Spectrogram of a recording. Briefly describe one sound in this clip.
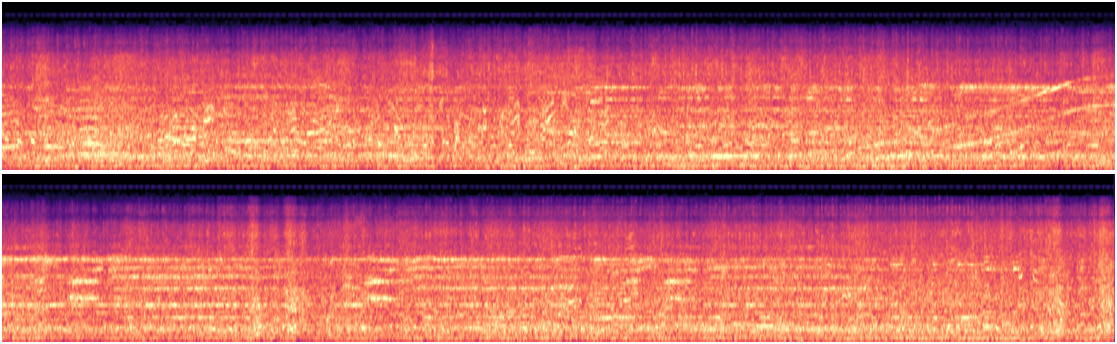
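Race car engines roar and rev loudly nearby.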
